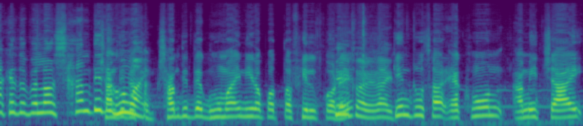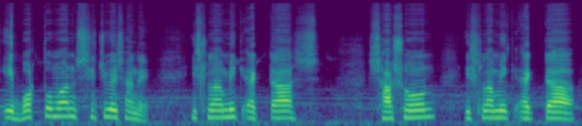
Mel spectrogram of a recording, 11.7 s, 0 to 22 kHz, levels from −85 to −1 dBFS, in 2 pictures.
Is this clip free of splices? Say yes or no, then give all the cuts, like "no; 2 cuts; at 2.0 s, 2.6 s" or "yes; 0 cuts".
yes; 0 cuts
